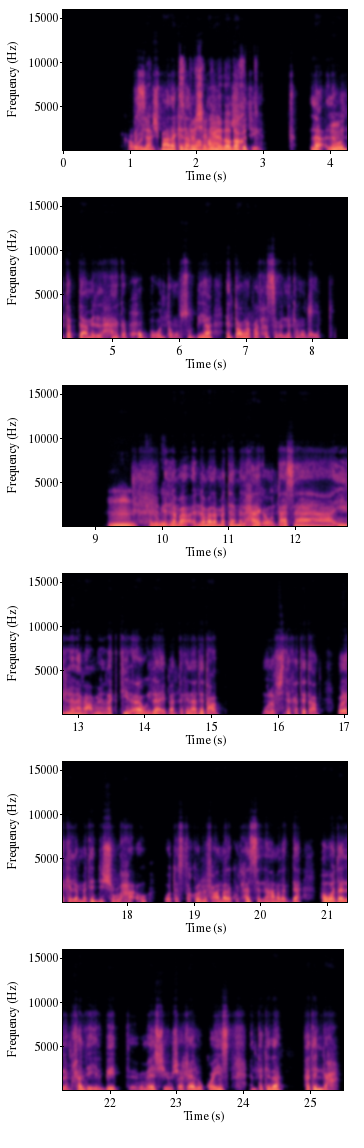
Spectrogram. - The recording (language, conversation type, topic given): Arabic, podcast, إزاي بتحافظ على التوازن بين الشغل وحياتك؟
- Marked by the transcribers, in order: tapping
